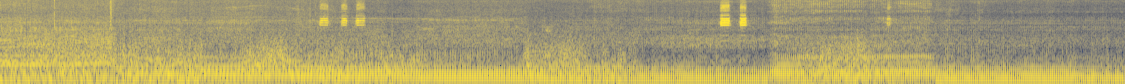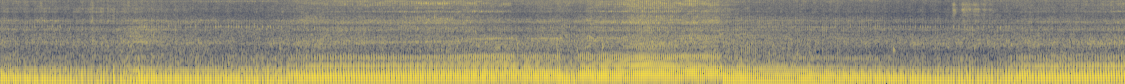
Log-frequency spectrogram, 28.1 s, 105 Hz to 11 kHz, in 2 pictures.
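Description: Boom Vader minibike's single-cylinder engine, bored out to 141 cc and fed by a Nibbi carb, running under way, its revs rising and falling several times.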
